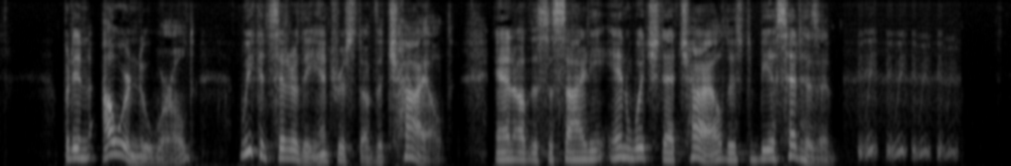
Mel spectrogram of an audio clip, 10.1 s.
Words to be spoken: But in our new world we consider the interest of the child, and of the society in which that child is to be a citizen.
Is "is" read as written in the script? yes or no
yes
